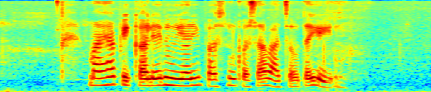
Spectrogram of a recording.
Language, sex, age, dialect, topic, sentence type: Marathi, female, 25-30, Varhadi, agriculture, question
